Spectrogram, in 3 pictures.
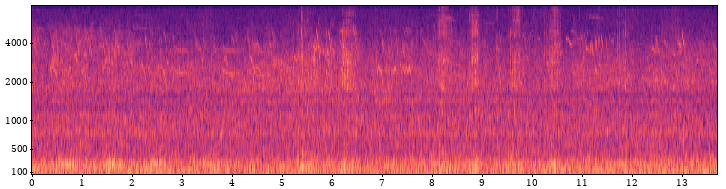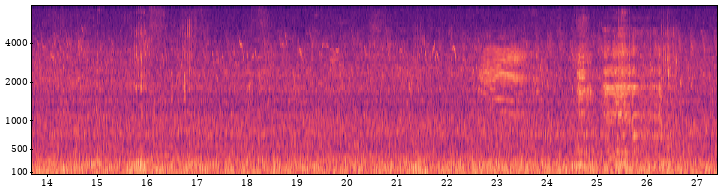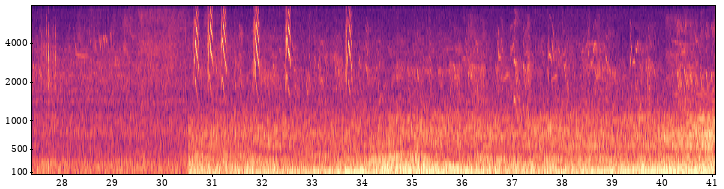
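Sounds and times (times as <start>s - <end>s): bird calls: 27.5s - 41.0s
steady low rumble: 30.5s - 41.0s.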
